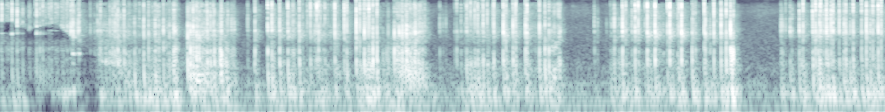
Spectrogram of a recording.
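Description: A croc-embossed purse is tapped and scratched with quick, dense strokes that make a bright, rasping texture over a soft low rustle. The scratching comes in bursts separated by brief quiet gaps. Each tap dies away almost at once.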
